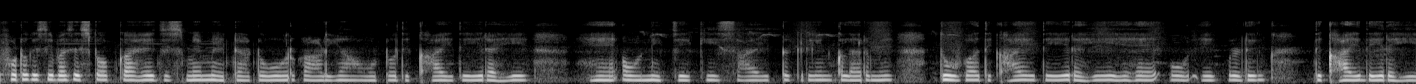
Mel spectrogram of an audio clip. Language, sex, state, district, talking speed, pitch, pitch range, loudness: Hindi, female, Bihar, Lakhisarai, 140 wpm, 200 Hz, 195-205 Hz, -19 LUFS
